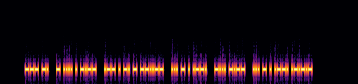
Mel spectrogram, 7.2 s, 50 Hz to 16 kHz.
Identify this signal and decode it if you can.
Morse code, heard as a keyed tone, about 52 wpm, 700 Hz. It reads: ON THEY WENT, STEP BY STEP.
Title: Sentences from Top 1000 Words - Review Part 2 - 50wpm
